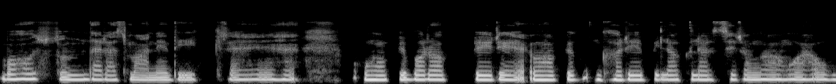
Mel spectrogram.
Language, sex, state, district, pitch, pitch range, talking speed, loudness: Hindi, female, Bihar, Araria, 220 Hz, 210-225 Hz, 150 wpm, -15 LUFS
